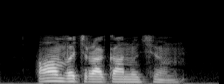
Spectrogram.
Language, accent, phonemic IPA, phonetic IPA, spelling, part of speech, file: Armenian, Eastern Armenian, /ɑnvət͡ʃrɑkɑnuˈtʰjun/, [ɑnvət͡ʃrɑkɑnut͡sʰjún], անվճռականություն, noun, Hy-անվճռականություն.ogg
- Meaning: indetermination, irresolution, uncertainty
